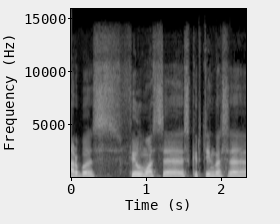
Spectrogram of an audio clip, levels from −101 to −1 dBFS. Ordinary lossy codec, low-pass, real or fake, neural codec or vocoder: AAC, 64 kbps; 14.4 kHz; fake; vocoder, 44.1 kHz, 128 mel bands every 512 samples, BigVGAN v2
